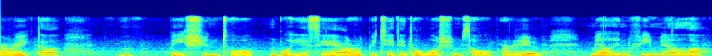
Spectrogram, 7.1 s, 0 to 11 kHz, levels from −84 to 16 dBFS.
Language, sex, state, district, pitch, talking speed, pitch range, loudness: Nagamese, female, Nagaland, Dimapur, 210 Hz, 145 wpm, 200-215 Hz, -17 LUFS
